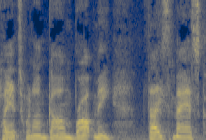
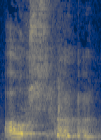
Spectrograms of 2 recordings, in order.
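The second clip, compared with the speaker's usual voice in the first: a higher, half-laughing, lightly voiced father; dad's weary plea; 7 semitones higher, slower than usual. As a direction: plead gently like a bewildered dad. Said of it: "My dad said".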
